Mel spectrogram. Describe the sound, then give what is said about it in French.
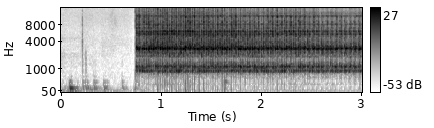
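A few soft low thumps, then a tractor engine abruptly roars to life as the driver climbs back into the tractor, a loud, harsh, steady mechanical drone that holds without pause to the end. “Je remonte dans mon tracteur et il fait.”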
